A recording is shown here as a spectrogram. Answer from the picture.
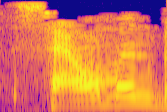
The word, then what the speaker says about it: Salmon: And a fellow named George, I think it's pronounced Salmon, but it's spelled like salmon, which I love.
